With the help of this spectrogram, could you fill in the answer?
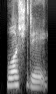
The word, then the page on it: washday: Indian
